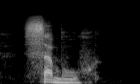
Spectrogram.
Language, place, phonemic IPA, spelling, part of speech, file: Occitan, Béarn, /saˈβu/, sabor, noun, LL-Q14185 (oci)-sabor.wav
- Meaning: taste or smell of something, aroma, flavor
